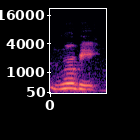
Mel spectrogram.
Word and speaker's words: RWBY: pronounce that with anyways there no real uh vowels in RWBY which is probably why they pronounce it Ruby because you is the closest vowel to w W can sort of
